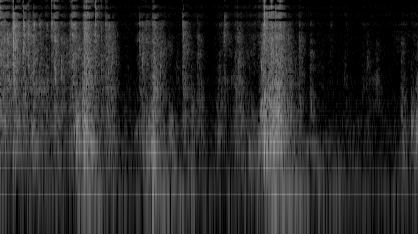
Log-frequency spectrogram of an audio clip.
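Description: Faint rustling and light knocks in several short bursts, the loudest near three seconds in: a person rummaging for a sheet of paper.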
